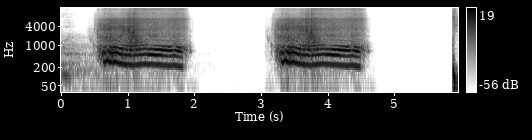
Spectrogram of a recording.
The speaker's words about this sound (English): Here's a hint in case you didn't get it. That's a sound you might hear if somebody's got a cold. Or maybe allergies. Yep, that's the sound of somebody blowing their nose.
